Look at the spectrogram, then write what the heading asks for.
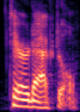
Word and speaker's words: pterodactyl: Sometimes the P is silent, like what's the other oh my God, I can't think of any dinosaurs. Pterodactyl. That's the word. Pterodactyl starts with a P.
